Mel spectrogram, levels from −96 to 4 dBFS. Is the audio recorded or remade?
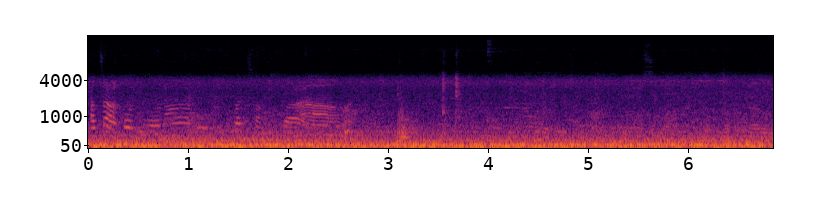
recorded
